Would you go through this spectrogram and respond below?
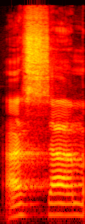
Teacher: Maka cara membacanya itu harus dipanjangkan 6 harokat karena ada mad tabi'i yang bertemu huruf hamzah dalam satu kalimat.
